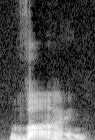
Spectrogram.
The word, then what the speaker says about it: vine: Zatímco hláska V se vyslovuje jako typické české V, jako například ve slově výslovnost, zatímco to dvojité V vyslovíme tak, že vyšpulíme rty, jako bychom chtěli například někoho políbit, anebo říct U, hlásku U, ale místo toho potom řekneme V.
